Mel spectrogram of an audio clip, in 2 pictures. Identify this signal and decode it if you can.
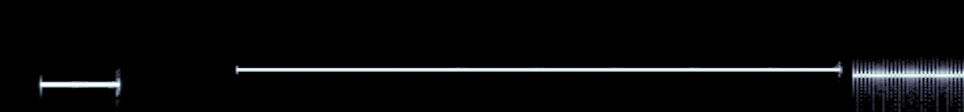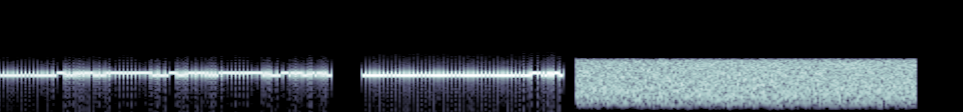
Fax machine handshake, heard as a beep, a long tone, a warble and hiss.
